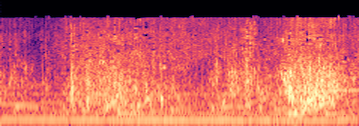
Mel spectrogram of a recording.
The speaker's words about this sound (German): Du gehst ein paar Schritte nach vorne und spürst die kleinen Wellen, die deine Füße umspülen.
